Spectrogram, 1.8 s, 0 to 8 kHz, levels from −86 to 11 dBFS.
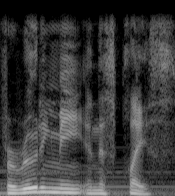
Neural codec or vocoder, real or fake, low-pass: none; real; 7.2 kHz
